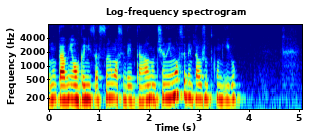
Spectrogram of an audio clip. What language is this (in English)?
Portuguese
